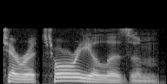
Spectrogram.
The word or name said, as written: territorialism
